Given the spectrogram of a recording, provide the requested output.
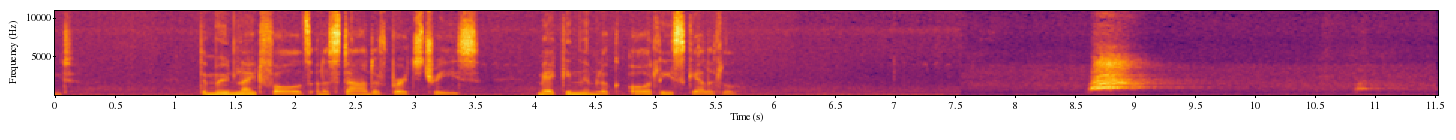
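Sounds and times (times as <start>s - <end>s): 
speech: 0.0s - 0.3s, 1.2s - 5.8s
red fox vixen screaming at night: 8.6s - 9.5s.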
